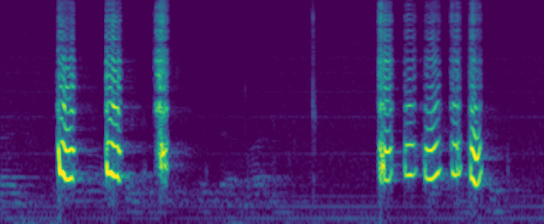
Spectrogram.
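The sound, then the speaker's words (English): A hunting locator call is blown in harsh, squawking blasts, three spaced bursts followed after a pause by a quicker run of five, heard alone against quiet. “The first one, it's just a locator sound.”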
